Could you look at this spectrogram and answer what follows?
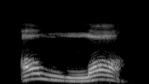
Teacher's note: apabila sebelum lafzul jalalah itu baris fathah, maka lafzul jalalah dibaca tafhim tebal.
